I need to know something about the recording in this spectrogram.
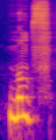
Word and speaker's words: Mumpf: She was born on the road, basically literally in Switzerland, in the Swiss town of Mumpf, which is spelled Mumpf. Spelled like it sounds. Mumpf.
